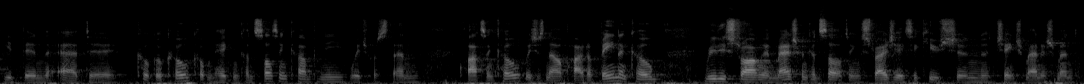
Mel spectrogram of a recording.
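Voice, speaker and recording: A middle-aged man, a company co-founder, answering interview questions in a measured way with many fillers and restarts. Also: lowish voice, bright, forceful tone, a little hiss or hum. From Denmark.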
